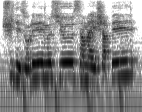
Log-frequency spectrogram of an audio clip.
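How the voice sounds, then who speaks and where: A squeaky apologetic housemaid , as a man puts her on. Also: measured pace. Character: female Spanish-accented cleaning maid. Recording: roomy, distant mic, faint music.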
